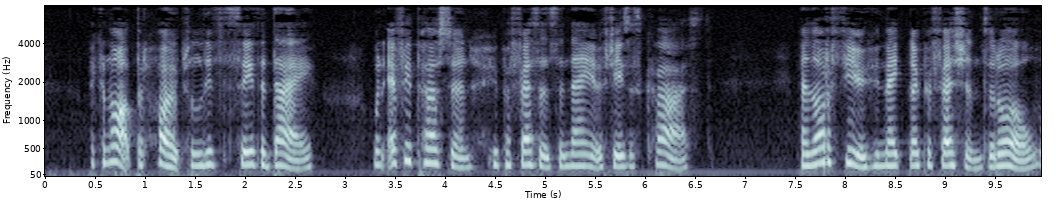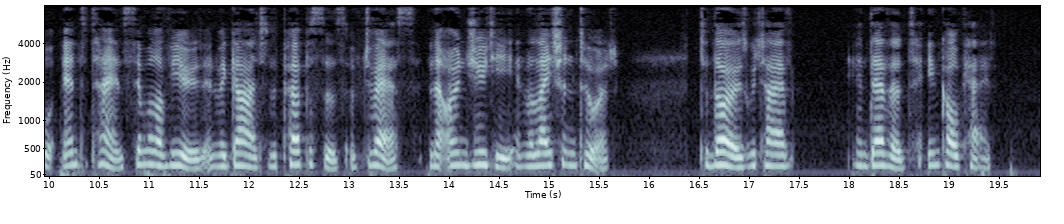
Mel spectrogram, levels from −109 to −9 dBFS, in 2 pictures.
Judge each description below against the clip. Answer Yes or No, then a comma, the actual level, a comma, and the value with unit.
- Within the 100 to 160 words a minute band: No, average, 170 wpm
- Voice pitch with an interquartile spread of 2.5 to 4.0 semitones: Yes, average, 2.9 semitones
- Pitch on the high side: Yes, high, 205 Hz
